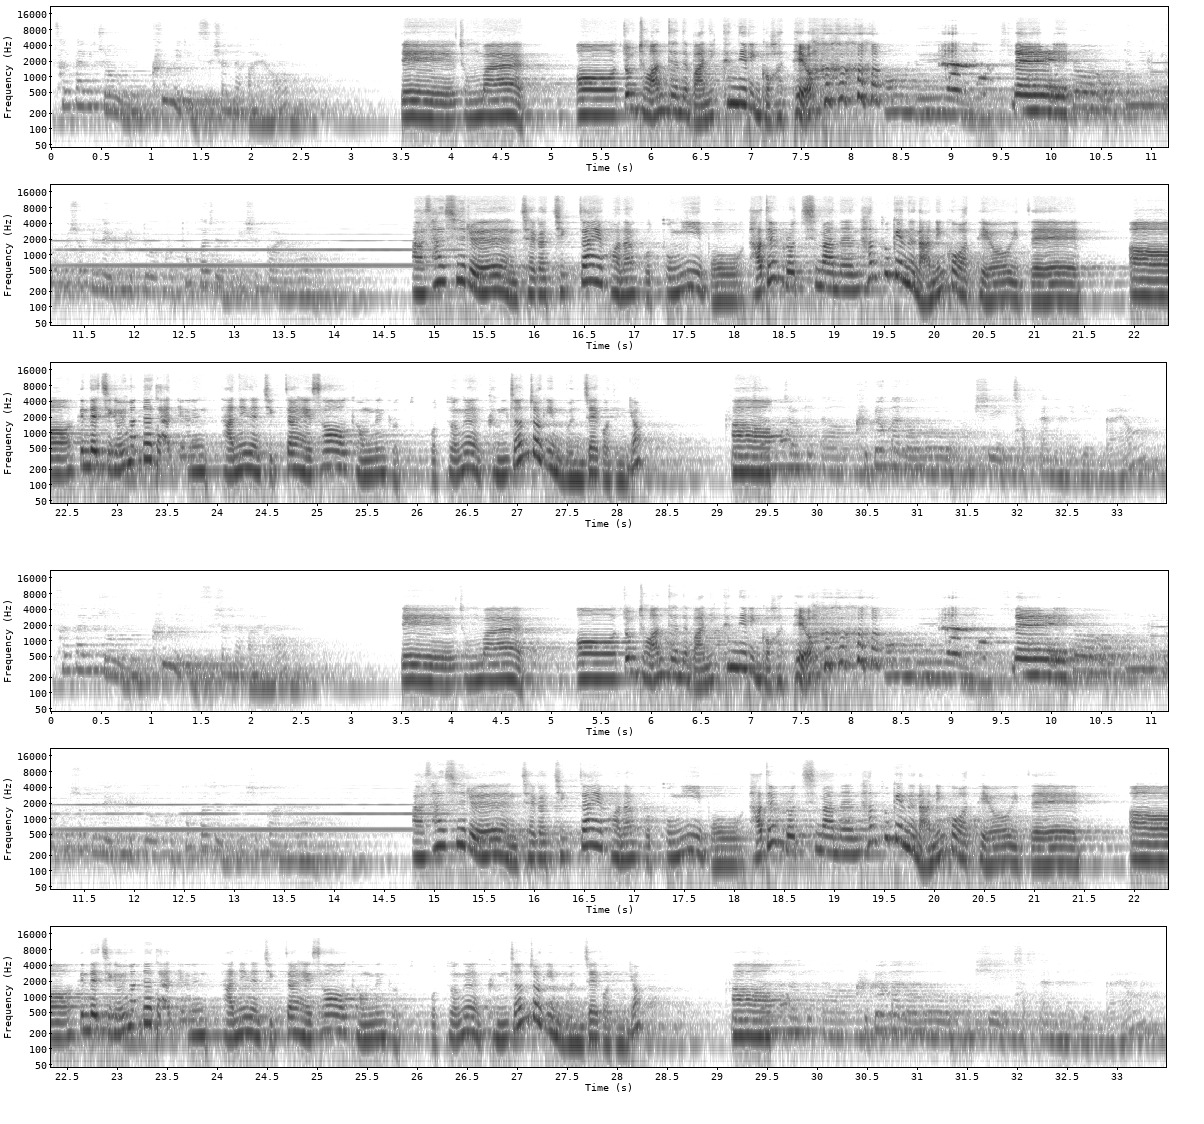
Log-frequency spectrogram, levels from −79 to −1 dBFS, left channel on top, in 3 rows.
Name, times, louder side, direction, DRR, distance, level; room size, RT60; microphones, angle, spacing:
voice 1, 0.0-2.4 8.3-9.3 9.6-13.9 22.7-23.3 29.1-33.3, left 1 dB, 45° left, -4 dB, 3.0 m, -38 dB
voice 2, 3.5-4.7 5.2-8.3 8.9-10.2 14.8-21.5 21.9-25.8 26.1-28.3 29.1-29.7, left 3 dB, 30° left, 15 dB, 0.6 m, -25 dB
Wind instrument woodwind instrument, 10.9-15.5, equal, 25° right, 4.3 m, -42 dB
25.5 x 24.0 x 8.6 m, 2.6 s
head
